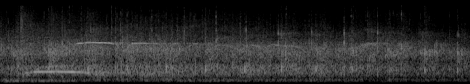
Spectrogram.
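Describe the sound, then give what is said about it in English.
An audience claps steadily and densely for several seconds for a musician who had played worship music that night. The applause is a sustained wash that tapers slightly toward the end, with a faint tone or two sounding briefly early on. “Give Jeremy a round of applause.”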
